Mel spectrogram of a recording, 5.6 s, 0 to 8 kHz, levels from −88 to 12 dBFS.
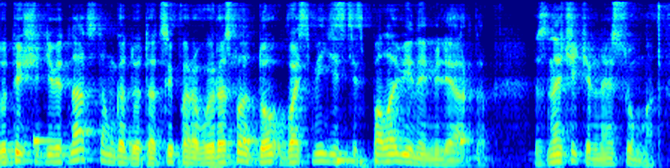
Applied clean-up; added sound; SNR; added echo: neural mask model DeepFilterNet 3.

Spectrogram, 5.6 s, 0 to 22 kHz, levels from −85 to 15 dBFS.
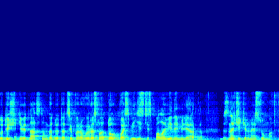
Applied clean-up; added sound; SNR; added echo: neural separator model SepFormer DNS4.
